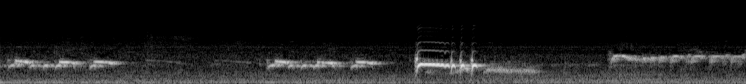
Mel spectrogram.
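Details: Young local zebra dove of decoy stock with a clear voice, singing rapid bursts of short cooing notes, then a loud rolling coo sliding lower, and finally a steady higher drawn-out note.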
